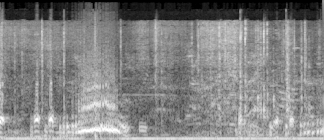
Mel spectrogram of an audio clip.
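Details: A male pigeon performs one drawn-out, rising-then-falling coo in the middle, with a constant low hum and scattered soft clicks around it.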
